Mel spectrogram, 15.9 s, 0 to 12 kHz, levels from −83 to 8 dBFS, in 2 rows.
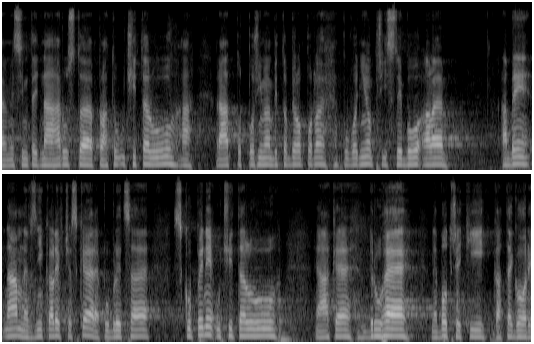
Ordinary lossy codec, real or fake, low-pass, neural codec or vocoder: Opus, 24 kbps; real; 9.9 kHz; none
